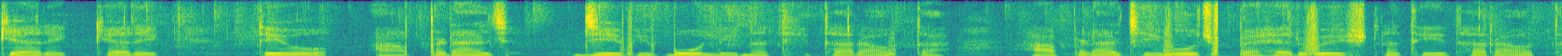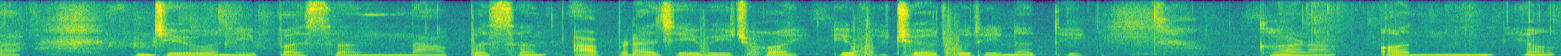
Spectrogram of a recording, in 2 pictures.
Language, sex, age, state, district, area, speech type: Gujarati, female, 30-45, Gujarat, Valsad, urban, spontaneous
